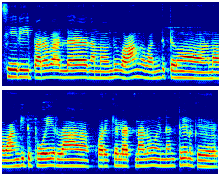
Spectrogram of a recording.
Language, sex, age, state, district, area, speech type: Tamil, female, 30-45, Tamil Nadu, Pudukkottai, rural, spontaneous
